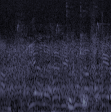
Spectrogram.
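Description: Faint speech, well below the louder talk around it, with a soft low thump about a second in.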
